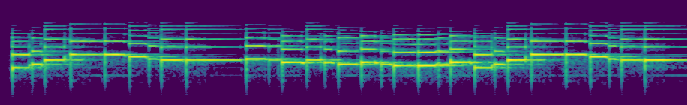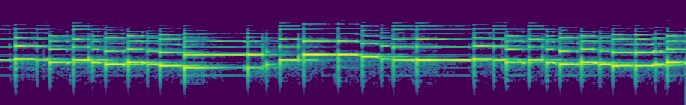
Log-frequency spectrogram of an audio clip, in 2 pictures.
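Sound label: A minor, irish mandolin, tunes; under the bridge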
